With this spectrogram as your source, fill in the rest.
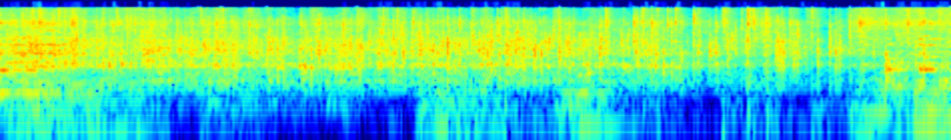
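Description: Mustard seeds, sesame, fennel, cumin and asafoetida frying in hot oil, a loud continuous close sizzle with crackling pops throughout, someone talking over it.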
